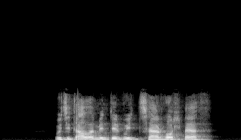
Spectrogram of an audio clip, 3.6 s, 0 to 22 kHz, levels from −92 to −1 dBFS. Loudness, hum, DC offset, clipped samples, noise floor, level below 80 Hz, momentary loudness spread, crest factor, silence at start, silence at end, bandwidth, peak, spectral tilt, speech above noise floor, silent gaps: -18 LUFS; none; under 0.1%; under 0.1%; -86 dBFS; -54 dBFS; 7 LU; 16 dB; 0.85 s; 0.5 s; 7.6 kHz; -4 dBFS; -6.5 dB/octave; 69 dB; none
